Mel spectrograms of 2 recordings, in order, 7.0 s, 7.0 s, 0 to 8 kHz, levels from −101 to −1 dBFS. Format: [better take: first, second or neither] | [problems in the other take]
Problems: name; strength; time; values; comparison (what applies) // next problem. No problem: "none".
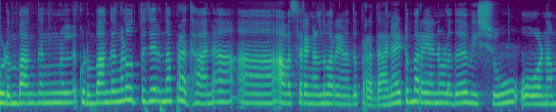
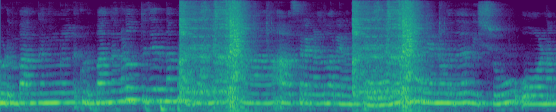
first | background sound (Dishes, pots, and pans); 2 dB below the speech // room echo; dies away in 0.6 s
